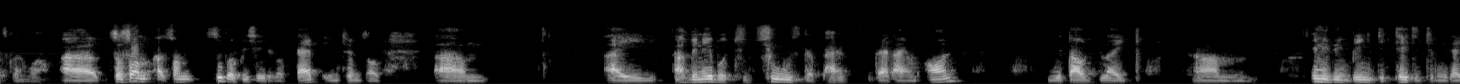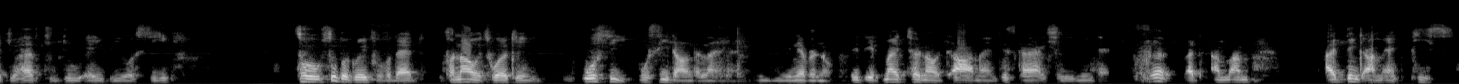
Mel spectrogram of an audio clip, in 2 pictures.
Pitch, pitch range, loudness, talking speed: 95 Hz, 90-110 Hz, -22 LUFS, 175 wpm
